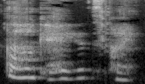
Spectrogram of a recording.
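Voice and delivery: fading to a breathless whisper; mock resigned whisper. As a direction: give in, trailing into a whisper.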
